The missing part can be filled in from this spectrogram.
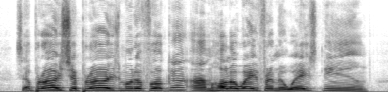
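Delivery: very high put-on voice, pushed very high. Announcing an impression, then performing it: Conor McGregor impression. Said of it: "Impression of McGregor".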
